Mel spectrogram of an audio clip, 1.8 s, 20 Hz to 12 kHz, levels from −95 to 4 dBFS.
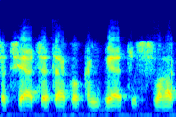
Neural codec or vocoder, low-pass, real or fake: none; 7.2 kHz; real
